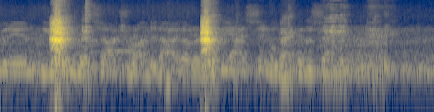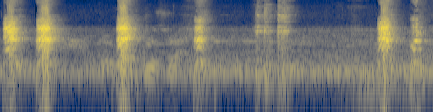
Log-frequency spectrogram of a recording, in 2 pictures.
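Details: Startled eight-week-old Norwegian Elkhound puppy barking at an iron cricket fireplace ornament indoors: shrill, sharp yaps, singly and in quick pairs, about nine in all, with faint tonal background sound between them.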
